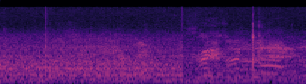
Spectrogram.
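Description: Outdoor practice-field ambience: a steady low hum, with distant voices calling out from about a second in.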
